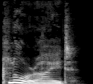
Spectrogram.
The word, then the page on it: chloride: British English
